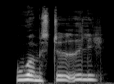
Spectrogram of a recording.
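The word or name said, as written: UOMSTØDELIG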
